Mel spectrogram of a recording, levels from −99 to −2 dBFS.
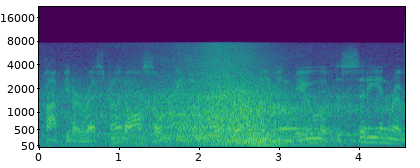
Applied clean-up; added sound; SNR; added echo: none; Car passing by; -2 dB; none.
